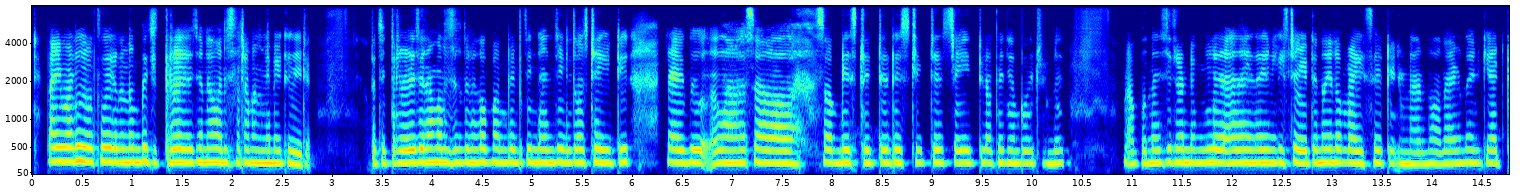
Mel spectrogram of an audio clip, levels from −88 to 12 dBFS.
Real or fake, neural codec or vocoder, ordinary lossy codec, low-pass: fake; codec, 16 kHz, 1 kbps, FreqCodec, larger model; none; none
